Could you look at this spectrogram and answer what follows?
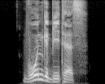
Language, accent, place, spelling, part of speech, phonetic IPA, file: German, Germany, Berlin, Wohngebietes, noun, [ˈvoːnɡəˌbiːtəs], De-Wohngebietes.ogg
- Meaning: genitive of Wohngebiet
